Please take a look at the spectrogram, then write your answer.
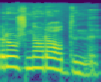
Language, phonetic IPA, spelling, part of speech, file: Polish, [ˌruʒnɔˈrɔdnɨ], różnorodny, adjective, Pl-różnorodny.ogg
